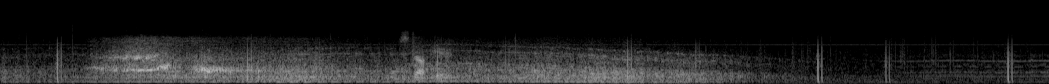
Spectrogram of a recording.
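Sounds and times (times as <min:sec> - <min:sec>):
car engine rumble turning into a driveway: 0:00.0 - 0:10.4
tires scrubbing on gravel in a radio drama sound effect: 0:00.1 - 0:07.5
speech: 0:04.1 - 0:04.7.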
